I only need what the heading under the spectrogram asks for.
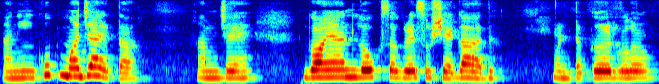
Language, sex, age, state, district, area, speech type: Goan Konkani, female, 18-30, Goa, Salcete, urban, spontaneous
